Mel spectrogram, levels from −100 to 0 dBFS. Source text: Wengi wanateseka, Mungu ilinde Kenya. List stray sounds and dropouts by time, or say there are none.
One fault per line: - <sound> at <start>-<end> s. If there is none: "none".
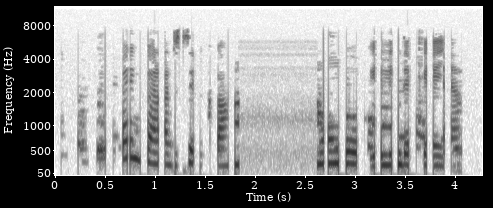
none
